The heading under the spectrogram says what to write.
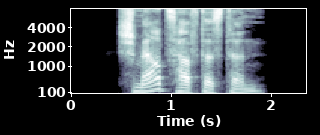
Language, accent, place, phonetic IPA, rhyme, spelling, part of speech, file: German, Germany, Berlin, [ˈʃmɛʁt͡shaftəstn̩], -ɛʁt͡shaftəstn̩, schmerzhaftesten, adjective, De-schmerzhaftesten.ogg
- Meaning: 1. superlative degree of schmerzhaft 2. inflection of schmerzhaft: strong genitive masculine/neuter singular superlative degree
